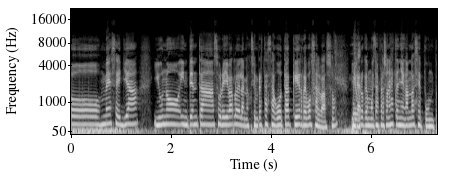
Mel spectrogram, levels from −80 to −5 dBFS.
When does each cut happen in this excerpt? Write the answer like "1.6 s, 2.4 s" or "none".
3.6 s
